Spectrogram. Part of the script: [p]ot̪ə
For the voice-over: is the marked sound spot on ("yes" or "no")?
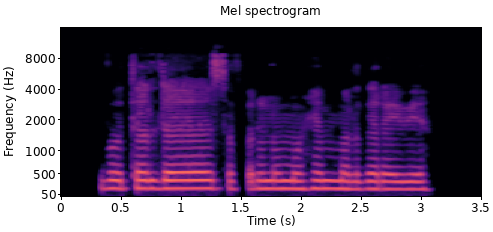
no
